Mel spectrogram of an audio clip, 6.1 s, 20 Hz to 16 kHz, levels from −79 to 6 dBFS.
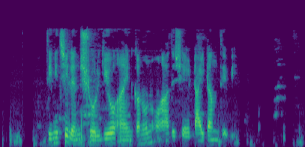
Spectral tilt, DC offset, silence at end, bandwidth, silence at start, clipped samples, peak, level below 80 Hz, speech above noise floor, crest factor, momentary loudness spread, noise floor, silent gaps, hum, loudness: -2.5 dB/octave; under 0.1%; 0.05 s; 8 kHz; 0.2 s; under 0.1%; 0 dBFS; -56 dBFS; 34 dB; 20 dB; 20 LU; -52 dBFS; none; none; -18 LUFS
